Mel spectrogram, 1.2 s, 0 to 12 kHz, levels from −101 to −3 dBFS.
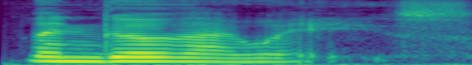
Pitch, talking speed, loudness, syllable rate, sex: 210 Hz, 205 wpm, -13 LUFS, 3.9 syllables/s, female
